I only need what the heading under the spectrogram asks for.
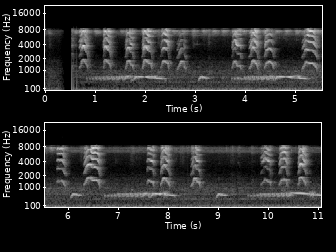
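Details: Budgerigar chattering with rapid clustered clicks and chirps in bursts, alongside a repeated buzzy, steady mid-pitched trill roughly every second or two, over a low hum.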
